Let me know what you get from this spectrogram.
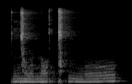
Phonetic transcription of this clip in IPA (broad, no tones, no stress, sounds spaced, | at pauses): ŋ͡ǀ o n ɔ ǀʰ ʉ ŋ o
